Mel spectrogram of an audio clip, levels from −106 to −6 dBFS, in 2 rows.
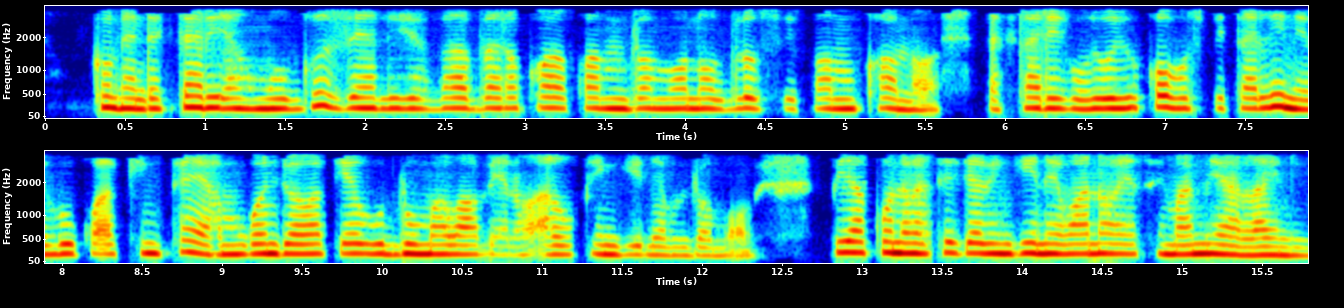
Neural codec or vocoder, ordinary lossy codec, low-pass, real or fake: codec, 16 kHz, 0.8 kbps, ZipCodec; MP3, 32 kbps; 3.6 kHz; fake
